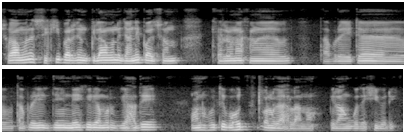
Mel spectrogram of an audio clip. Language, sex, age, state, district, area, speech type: Odia, male, 45-60, Odisha, Balangir, urban, spontaneous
